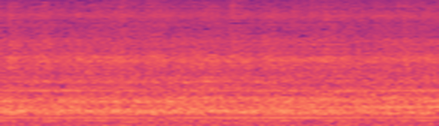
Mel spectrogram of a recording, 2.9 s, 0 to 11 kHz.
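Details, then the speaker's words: Newly replaced three-phase 380 V vacuum pump motor on a BMT Sterivap 6612 autoclave, running current about 9.4 A per line, stabilized: loud steady motor roar with whooshing rush; autoclave vacuum pump running normally. "Yan yung pinaka running niya guys 2.4 so mariring ko naman yung andar ng motor na stabilize na siya"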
